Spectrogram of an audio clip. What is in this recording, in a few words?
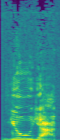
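"yōuyǎ" Chinese; 幽雅; adjective; serene and elegant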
